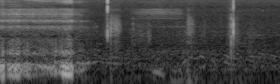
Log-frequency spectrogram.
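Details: Dog sleeping, with one short rattling snore at the start, then faint breathing and a few small clicks in a quiet room.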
